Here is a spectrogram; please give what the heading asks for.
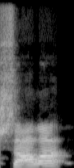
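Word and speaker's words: Saleh: leap second of all when the new coach salah is that how you say his name of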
